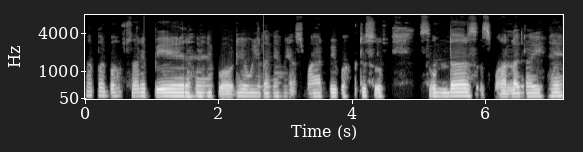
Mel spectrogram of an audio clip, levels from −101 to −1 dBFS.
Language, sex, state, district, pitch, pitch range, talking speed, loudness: Hindi, male, Bihar, Gaya, 120 Hz, 115-125 Hz, 160 wpm, -18 LUFS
